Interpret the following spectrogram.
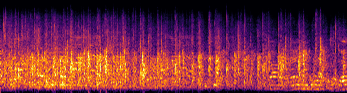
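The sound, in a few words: audience applause for students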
